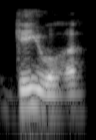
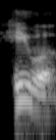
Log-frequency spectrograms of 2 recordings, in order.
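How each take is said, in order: First: The word is said the Eastern Kentucky way. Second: The word is said the standard way. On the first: The speaker calls it wrong. "if you're from Eastern Kentucky like me, you wanted to pronounce it Gila" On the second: The speaker calls it right. "pronounced Gila though"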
